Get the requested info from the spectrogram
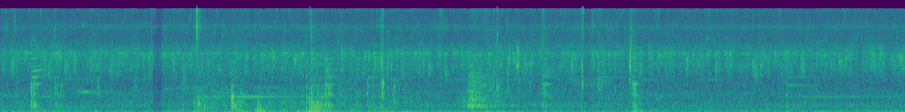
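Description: Wet squelching and sloshing as a gloved hand works a whole chicken around in a beer, egg and flour marinade in a stainless steel bowl, with a few soft knocks against the bowl, over a steady hiss.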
